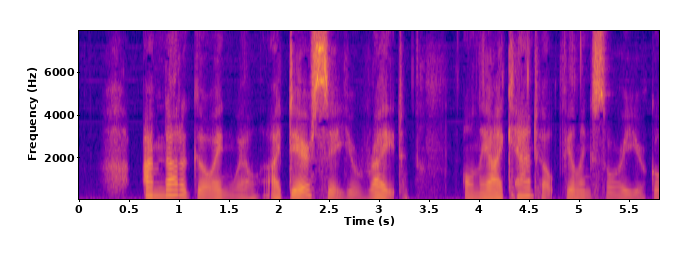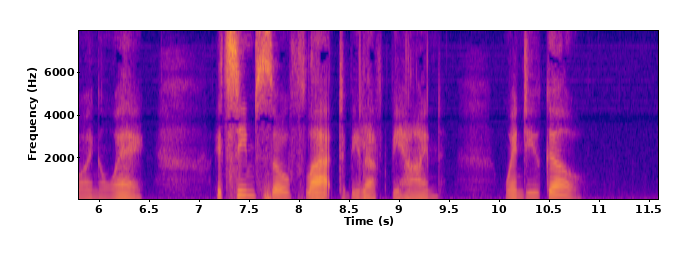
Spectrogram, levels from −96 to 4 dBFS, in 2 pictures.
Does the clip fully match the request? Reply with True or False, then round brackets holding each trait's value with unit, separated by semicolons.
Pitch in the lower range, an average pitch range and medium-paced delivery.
False (175 Hz; 4.0 semitones; 160 wpm)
